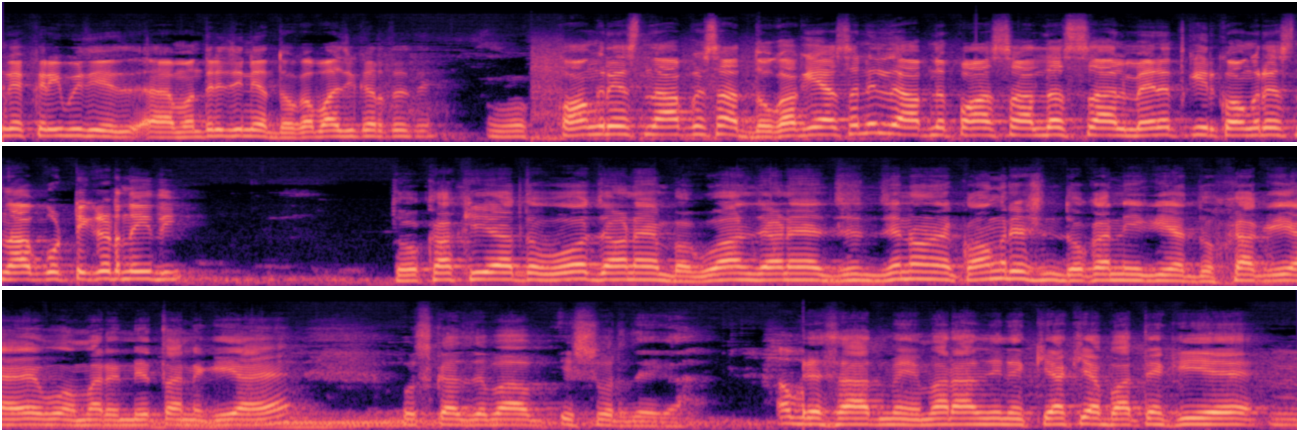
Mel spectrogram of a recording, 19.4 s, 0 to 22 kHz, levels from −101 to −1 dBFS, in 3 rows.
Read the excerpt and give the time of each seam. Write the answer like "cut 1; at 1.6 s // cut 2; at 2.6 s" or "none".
cut 1; at 2.7 s // cut 2; at 17.0 s

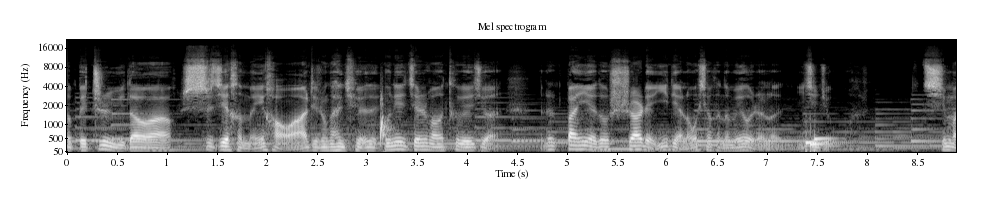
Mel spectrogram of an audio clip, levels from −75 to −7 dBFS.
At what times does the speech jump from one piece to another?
cut 1; at 3.1 s

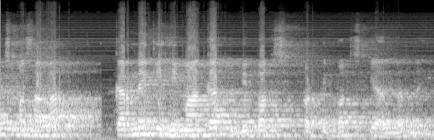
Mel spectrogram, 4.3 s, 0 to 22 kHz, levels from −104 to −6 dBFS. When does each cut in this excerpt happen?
cut 1; at 1.0 s

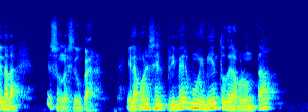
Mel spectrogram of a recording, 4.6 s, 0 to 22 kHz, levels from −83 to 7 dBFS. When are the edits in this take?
cut 1; at 1.7 s

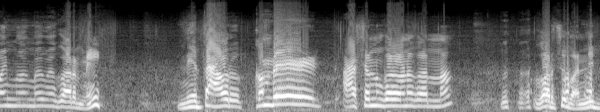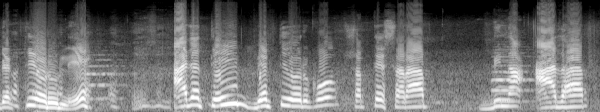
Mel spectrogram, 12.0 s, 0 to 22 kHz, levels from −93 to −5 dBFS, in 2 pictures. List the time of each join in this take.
none

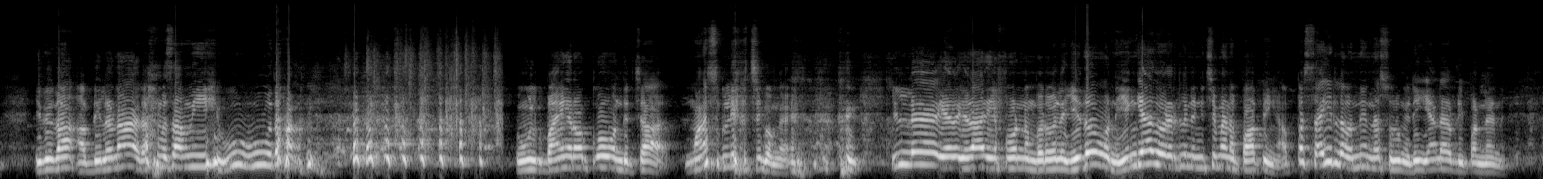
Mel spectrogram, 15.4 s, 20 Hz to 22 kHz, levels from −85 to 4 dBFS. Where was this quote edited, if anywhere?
cut 1; at 5.0 s

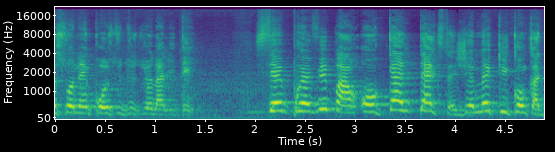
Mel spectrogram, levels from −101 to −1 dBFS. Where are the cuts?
none

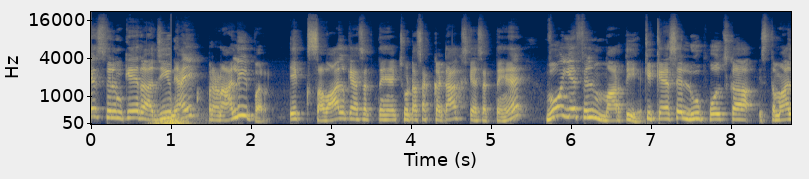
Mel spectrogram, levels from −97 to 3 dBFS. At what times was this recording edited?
cut 1; at 1.0 s // cut 2; at 6.9 s

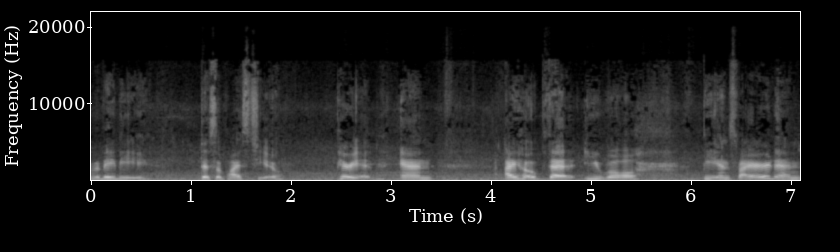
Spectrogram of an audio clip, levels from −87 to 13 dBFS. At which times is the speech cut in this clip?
none

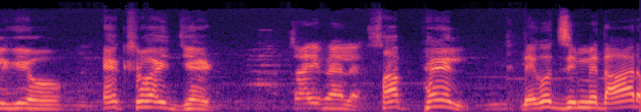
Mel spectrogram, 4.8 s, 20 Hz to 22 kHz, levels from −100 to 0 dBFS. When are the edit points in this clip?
cut 1; at 3.7 s

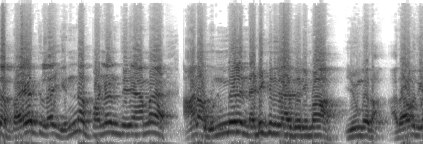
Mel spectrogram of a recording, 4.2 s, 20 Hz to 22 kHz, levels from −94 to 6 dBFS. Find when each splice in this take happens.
cut 1; at 1.8 s

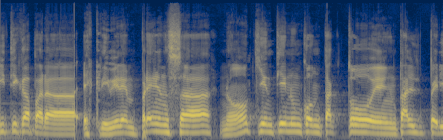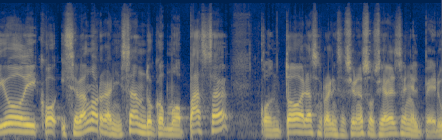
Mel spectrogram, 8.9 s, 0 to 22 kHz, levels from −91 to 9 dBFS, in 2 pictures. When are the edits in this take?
cut 1; at 0.7 s // cut 2; at 2.2 s

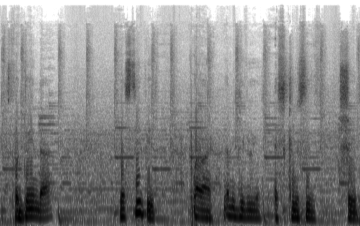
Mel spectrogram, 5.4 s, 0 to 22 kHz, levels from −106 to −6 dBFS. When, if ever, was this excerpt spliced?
cut 1; at 2.5 s

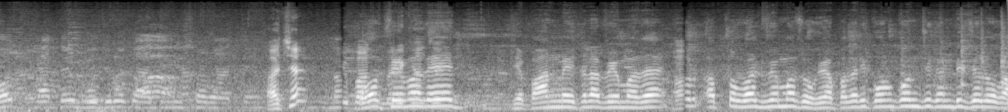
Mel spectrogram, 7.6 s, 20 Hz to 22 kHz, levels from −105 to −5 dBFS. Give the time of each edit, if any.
cut 1; at 2.6 s // cut 2; at 5.2 s

